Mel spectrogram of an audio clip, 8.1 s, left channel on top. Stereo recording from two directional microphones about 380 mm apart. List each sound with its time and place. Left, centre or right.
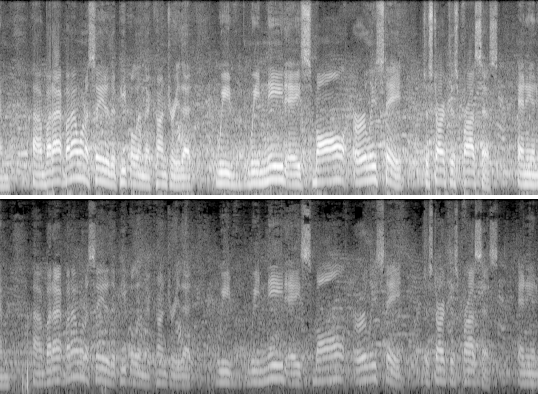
0.5 s speech: left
